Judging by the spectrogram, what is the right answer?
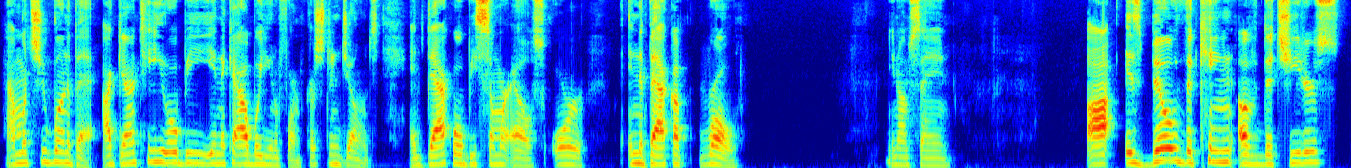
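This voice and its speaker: A woman giving an opinionated sports fan rant in a casual vlog, answering viewer questions. She talks emphatically, often asks "you know what I'm saying", and swings between loud outbursts and low mutters. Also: normal speed.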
